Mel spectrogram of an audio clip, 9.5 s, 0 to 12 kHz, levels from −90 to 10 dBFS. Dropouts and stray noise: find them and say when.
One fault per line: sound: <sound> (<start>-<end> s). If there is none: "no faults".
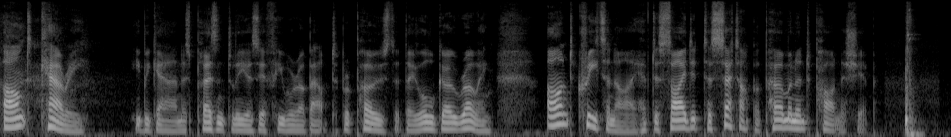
sound: squeak (9.0-9.3 s)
